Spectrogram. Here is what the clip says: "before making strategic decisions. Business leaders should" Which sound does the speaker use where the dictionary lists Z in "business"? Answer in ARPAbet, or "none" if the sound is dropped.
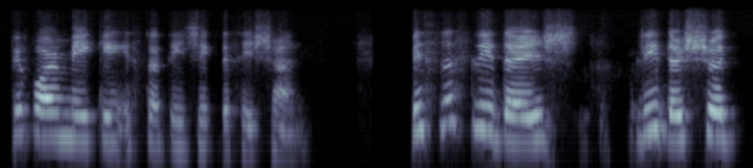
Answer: S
